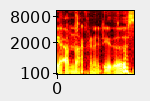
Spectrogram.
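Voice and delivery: casual, low, soft, creaky tone.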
